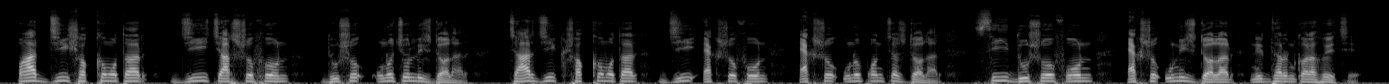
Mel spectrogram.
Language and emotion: Bengali, neutral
